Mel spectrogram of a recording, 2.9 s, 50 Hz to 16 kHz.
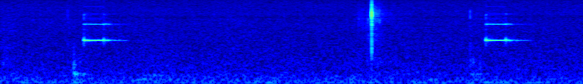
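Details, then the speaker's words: DM40C 3-in-1 multimeter in diode-test mode on a 1N4148 diode: two short, high, clean beeps about two seconds apart, the meter's single-beep signal for a normal silicon diode with a 0.6 V threshold. "Quindi io se sono su un circuito, anche senza guardare col solo bip capisco che c'è un diodo. Un diodo con una soglia di 0,6 V."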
